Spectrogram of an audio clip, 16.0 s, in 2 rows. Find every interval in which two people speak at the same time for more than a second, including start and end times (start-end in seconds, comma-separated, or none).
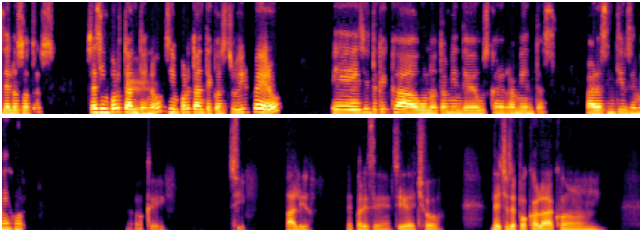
none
